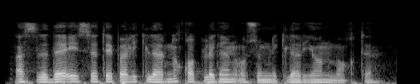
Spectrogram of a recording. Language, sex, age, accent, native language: Uzbek, male, 18-24, Jizzax, Uzbek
